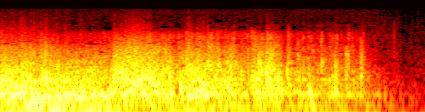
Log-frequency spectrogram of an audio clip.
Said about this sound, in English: You wiped them out with a hand grenade.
